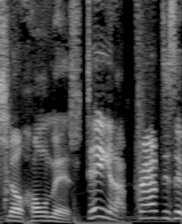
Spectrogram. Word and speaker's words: Snohomish: Snohomish. Snohomish.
